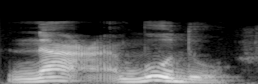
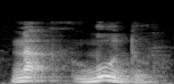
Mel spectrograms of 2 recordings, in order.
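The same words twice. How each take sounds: First: The ain sound is sustained with flowing voice. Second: The ain sound is cut off like a glottal stop. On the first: The speaker calls it right. "Yang harus dilakukan adalah mengalirkan suaranya" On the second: The speaker calls it wrong. "kalau kemudian ainnya tidak dialirkan, maka berubah menjadi hamzah"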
